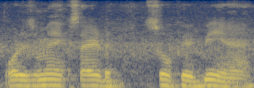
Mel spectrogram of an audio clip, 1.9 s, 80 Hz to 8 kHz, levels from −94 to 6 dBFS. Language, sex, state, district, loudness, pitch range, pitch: Hindi, male, Uttar Pradesh, Shamli, -14 LUFS, 135-145 Hz, 140 Hz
